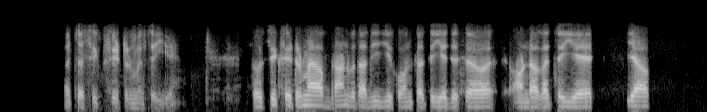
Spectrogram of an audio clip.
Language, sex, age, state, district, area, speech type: Hindi, male, 18-30, Rajasthan, Nagaur, rural, conversation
